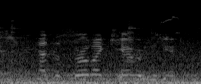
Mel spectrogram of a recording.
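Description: Faint speech at a distance, a few short phrases, over a steady low rumble of wind on the microphone.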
